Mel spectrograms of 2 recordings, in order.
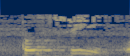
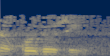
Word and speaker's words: قدسي: ده حديث قدسي، الصحيح قدسي وليس قدسي. بعض الناس يقول في الحديث القدسي بضم الدال، لكن الصحيح بسكون الدال، حديث قدسي، في الحديث القدسي هكذا تنطق.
